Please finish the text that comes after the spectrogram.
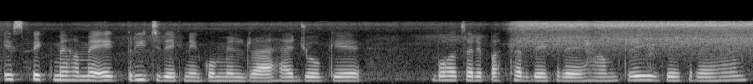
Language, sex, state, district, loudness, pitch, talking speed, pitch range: Hindi, female, Punjab, Fazilka, -14 LUFS, 180 Hz, 205 wpm, 175-195 Hz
